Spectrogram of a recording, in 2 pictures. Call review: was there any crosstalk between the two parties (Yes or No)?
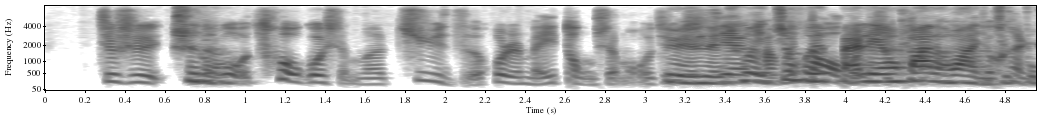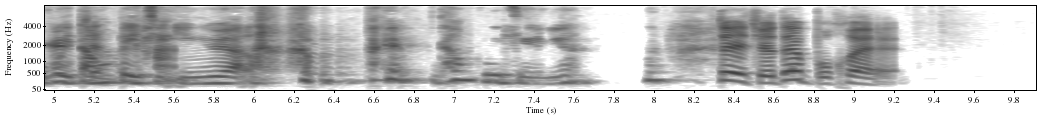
Yes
